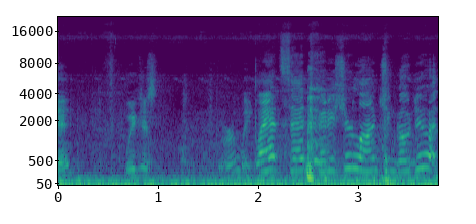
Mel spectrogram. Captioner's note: laughing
